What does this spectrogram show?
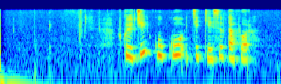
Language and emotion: Russian, neutral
